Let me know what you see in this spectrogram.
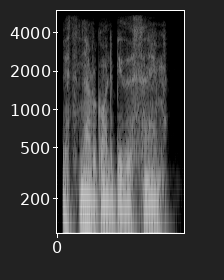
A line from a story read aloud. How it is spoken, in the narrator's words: he muttered despondently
